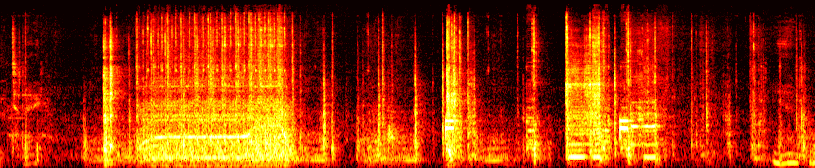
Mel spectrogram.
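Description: A sewing machine stitches a quarter-inch seam in quick whirring bursts, with one long run near the start and shorter spurts later, while a voice talks in the pauses.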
